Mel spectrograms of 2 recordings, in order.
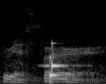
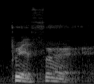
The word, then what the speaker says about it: prefer: say practice repair and refer which is wrong how to properly pronounce it do not forget the first sound this is consonant clusters practice prepare prefer practice prepare prefer let's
